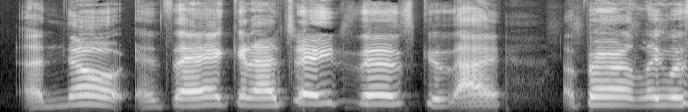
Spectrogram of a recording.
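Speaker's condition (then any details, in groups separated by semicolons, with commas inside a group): Cerebral palsy; difficulty typing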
